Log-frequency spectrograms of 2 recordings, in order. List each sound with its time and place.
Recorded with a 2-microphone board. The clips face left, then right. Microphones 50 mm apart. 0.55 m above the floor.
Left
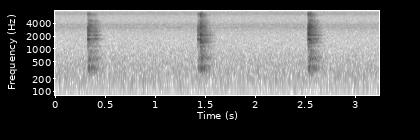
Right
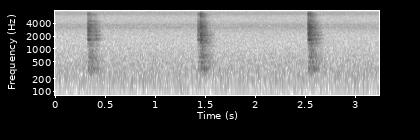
0.3 s ticking: 35° left (ahead or behind), 1.2 m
